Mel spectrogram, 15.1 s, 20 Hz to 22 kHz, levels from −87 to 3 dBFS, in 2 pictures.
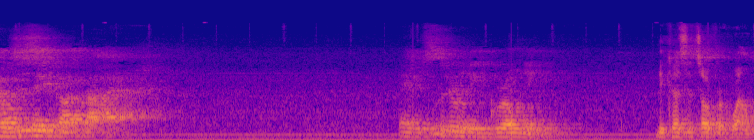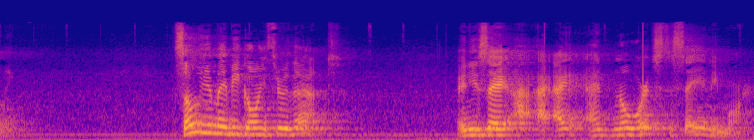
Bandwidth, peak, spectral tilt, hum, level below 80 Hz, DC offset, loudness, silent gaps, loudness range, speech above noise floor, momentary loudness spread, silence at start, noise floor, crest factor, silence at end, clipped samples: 12 kHz; -2 dBFS; -5 dB/octave; none; -50 dBFS; 0.6%; -22 LUFS; none; 13 LU; 25 dB; 23 LU; 0 s; -46 dBFS; 22 dB; 0 s; under 0.1%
